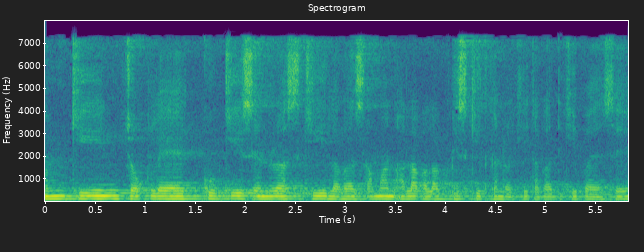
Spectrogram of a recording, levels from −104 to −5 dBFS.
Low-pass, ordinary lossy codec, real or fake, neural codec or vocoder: 7.2 kHz; AAC, 32 kbps; real; none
